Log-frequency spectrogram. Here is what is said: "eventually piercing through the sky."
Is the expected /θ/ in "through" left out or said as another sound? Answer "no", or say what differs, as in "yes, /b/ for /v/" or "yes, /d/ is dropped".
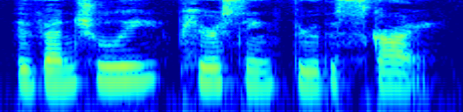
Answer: no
